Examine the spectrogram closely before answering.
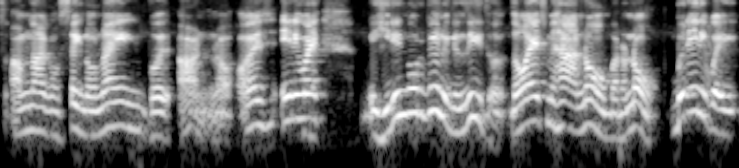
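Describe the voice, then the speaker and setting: Lively Louisiana Creole woman storyteller. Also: medium pitch, a little fast. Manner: animated, salty storytelling with slang and swearing. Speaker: interview guest. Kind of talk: casual storytelling interview.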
